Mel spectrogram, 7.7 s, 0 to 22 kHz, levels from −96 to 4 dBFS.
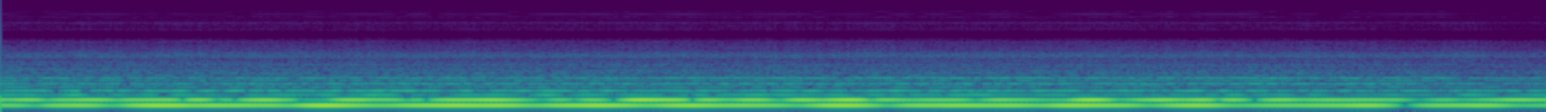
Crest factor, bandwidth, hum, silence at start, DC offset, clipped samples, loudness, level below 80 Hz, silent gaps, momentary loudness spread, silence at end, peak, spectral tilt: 10 dB; 3.6 kHz; none; 0 s; under 0.1%; under 0.1%; -16 LUFS; -68 dBFS; none; 4 LU; 0 s; -4 dBFS; -13 dB/octave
